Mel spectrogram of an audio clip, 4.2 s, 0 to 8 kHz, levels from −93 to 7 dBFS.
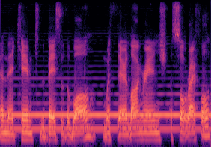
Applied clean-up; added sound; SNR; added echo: none; Wind instrument, woodwind instrument; 2 dB; none.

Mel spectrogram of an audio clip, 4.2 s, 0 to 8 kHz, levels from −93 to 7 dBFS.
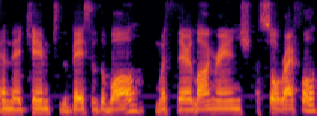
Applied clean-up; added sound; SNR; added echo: classical method Wiener filter.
